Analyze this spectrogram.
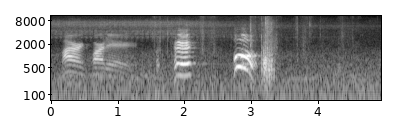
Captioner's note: heels clicking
